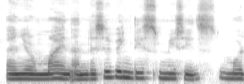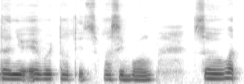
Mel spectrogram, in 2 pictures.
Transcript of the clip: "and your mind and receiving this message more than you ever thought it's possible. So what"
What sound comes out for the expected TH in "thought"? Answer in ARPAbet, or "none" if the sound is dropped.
T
